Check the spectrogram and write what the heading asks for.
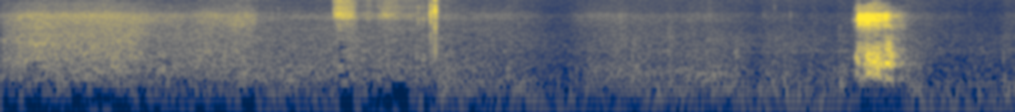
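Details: A cat, which the owner suspects has respiratory issues, gives one sharp, brief cough-like burst after a few faint smaller bursts; cat cough.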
